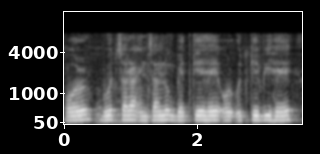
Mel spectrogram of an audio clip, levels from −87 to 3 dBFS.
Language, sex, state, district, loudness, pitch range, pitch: Hindi, male, Arunachal Pradesh, Papum Pare, -13 LUFS, 135-150 Hz, 145 Hz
